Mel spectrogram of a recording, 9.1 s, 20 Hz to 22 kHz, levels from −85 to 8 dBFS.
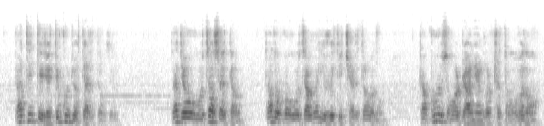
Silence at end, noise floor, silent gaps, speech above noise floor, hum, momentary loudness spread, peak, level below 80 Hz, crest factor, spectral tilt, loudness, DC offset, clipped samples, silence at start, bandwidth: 0.05 s; -62 dBFS; none; 26 dB; none; 16 LU; -18 dBFS; -78 dBFS; 20 dB; -3.5 dB/octave; -36 LUFS; under 0.1%; under 0.1%; 0.25 s; 15 kHz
